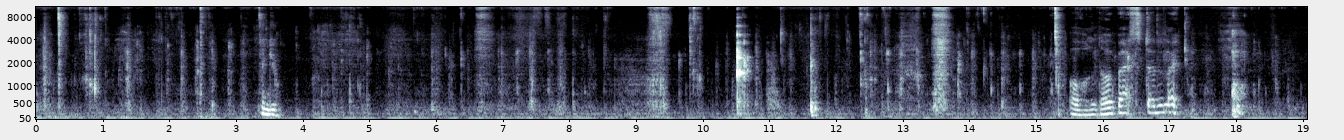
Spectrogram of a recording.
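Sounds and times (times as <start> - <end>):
person chewing and eating: 0.0 - 15.9, 17.1 - 19.0
dishes and cutlery clicking: 10.5 - 10.8.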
